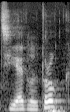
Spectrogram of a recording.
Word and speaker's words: Ziegelbrücke: mayor encontramos formas como la alemanizada Ziegelbrücke, que en el uso tradicional oral, sin embargo, se pronuncia como Ziegelbruck, o sea, representando la característica fonética dialectal.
